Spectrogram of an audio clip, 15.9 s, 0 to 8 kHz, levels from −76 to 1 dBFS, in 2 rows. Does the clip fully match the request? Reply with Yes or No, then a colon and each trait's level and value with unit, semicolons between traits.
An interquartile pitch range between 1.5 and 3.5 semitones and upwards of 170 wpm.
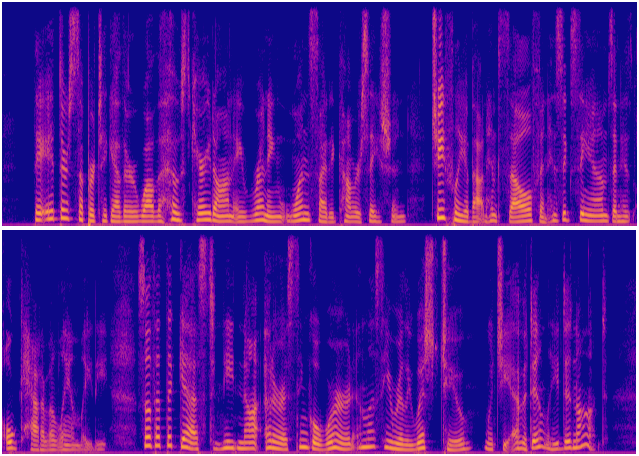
No: average, 4.6 semitones; average, 180 wpm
